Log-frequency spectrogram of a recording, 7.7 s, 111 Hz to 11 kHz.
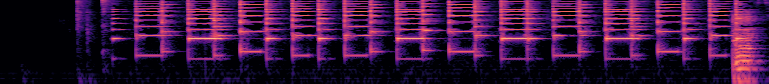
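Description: A simple chime-like melody of short, separate electronic notes, about three a second, played back through a Sony MHC-V808 mini hi-fi system's speakers. A louder, fuller chord comes in just before the end.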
